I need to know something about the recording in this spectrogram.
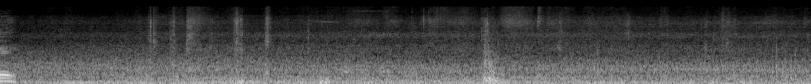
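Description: Steady rumble of road traffic, with one brief louder sound about five seconds in.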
